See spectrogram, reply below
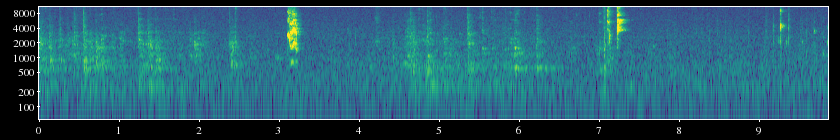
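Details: Scattered sharp chirps from a rosy-faced lovebird, two loud ones about four seconds apart, set against faint rustling and distant street noise.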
